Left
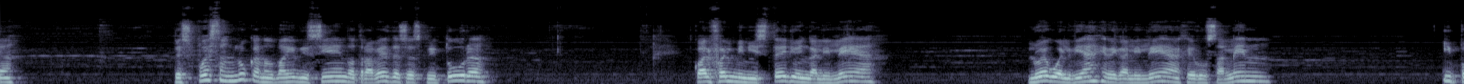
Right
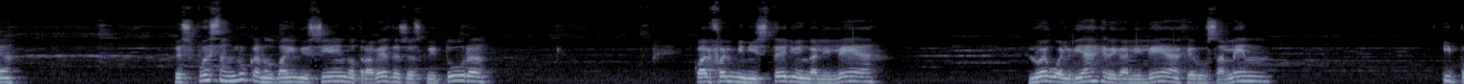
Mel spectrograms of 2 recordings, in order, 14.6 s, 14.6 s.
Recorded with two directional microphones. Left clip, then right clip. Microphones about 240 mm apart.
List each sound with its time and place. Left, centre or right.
2.0 s speech: centre
6.9 s speech: centre
10.2 s speech: centre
